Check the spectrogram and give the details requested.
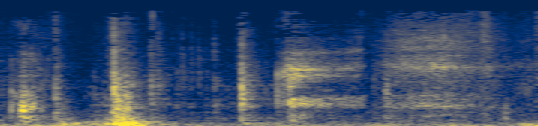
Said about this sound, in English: Now wait, I can... I'll just close this door.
